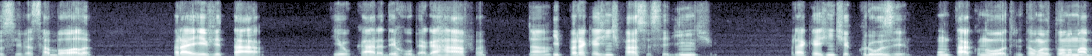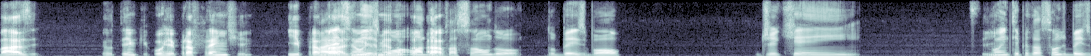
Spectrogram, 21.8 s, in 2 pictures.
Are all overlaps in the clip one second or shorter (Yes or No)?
No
